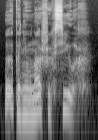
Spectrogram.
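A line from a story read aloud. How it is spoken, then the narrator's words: Quiet reply. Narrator (Russian): негромко отозвался Александр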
